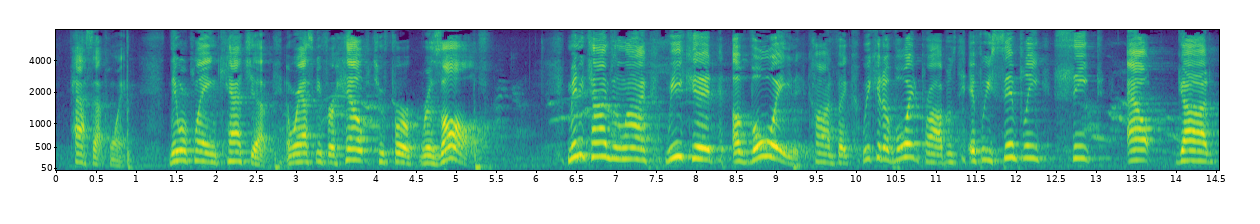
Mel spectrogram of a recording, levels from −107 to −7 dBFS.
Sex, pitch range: male, 170-225 Hz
